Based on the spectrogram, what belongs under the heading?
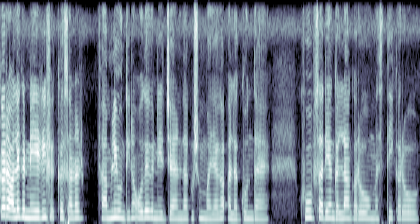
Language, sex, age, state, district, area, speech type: Dogri, female, 18-30, Jammu and Kashmir, Reasi, rural, spontaneous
